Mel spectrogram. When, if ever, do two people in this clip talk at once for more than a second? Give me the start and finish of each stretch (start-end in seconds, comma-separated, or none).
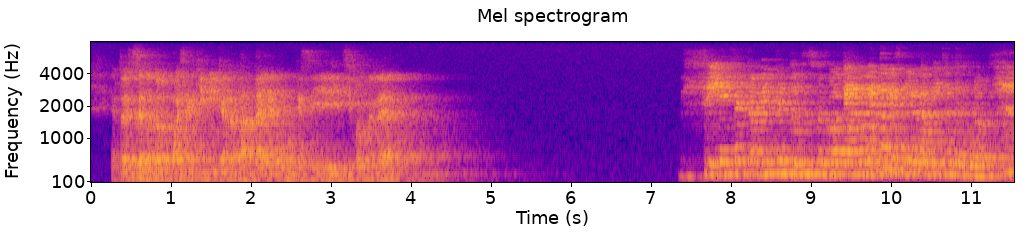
none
